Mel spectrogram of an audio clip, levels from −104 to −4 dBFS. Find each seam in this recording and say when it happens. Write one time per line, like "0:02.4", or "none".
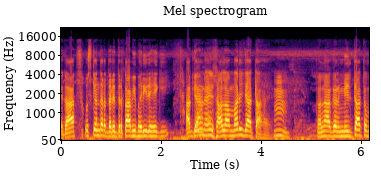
0:02.7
